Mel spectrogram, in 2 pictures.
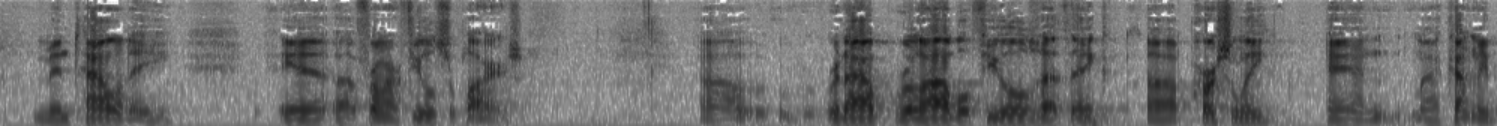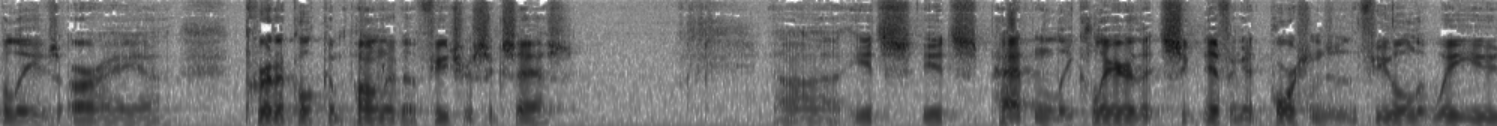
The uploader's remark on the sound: Talked about his company's use of biodiesel during a press conference.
